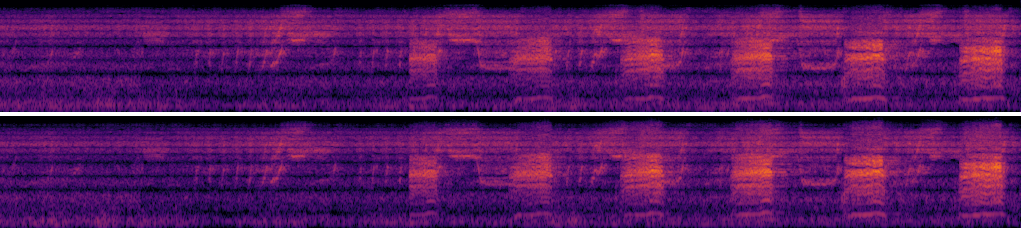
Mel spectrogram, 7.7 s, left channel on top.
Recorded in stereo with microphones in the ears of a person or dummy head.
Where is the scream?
15° right (ahead or behind).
